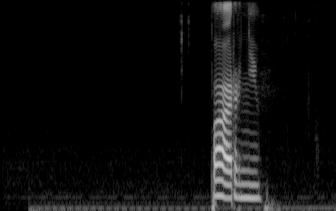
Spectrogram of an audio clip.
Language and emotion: Russian, neutral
